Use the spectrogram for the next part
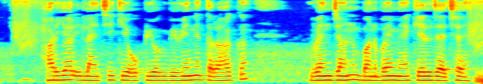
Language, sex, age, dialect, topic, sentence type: Maithili, male, 18-24, Eastern / Thethi, agriculture, statement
